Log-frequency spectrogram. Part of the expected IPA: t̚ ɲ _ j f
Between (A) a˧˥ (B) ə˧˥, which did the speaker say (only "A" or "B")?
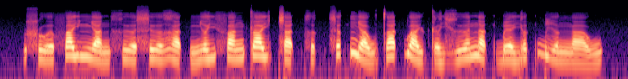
B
